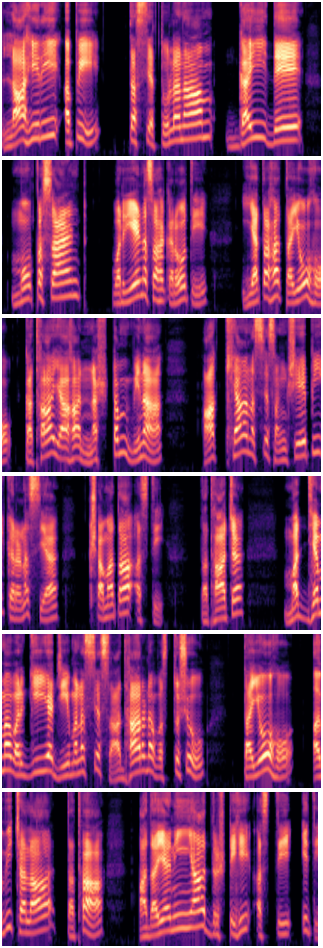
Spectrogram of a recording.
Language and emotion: Sanskrit, neutral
